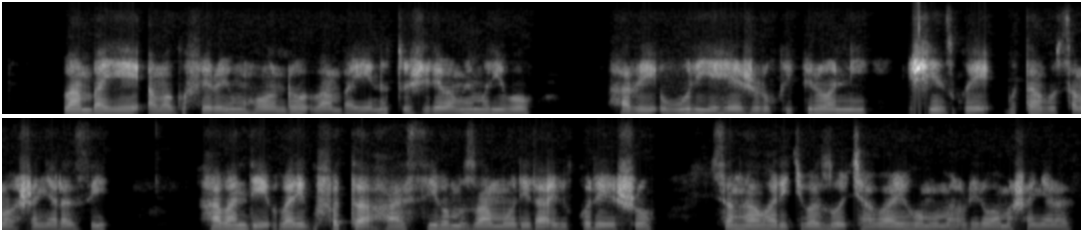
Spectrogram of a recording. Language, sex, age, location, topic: Kinyarwanda, female, 18-24, Nyagatare, government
